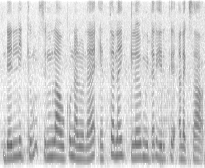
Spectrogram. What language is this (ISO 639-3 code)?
tam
